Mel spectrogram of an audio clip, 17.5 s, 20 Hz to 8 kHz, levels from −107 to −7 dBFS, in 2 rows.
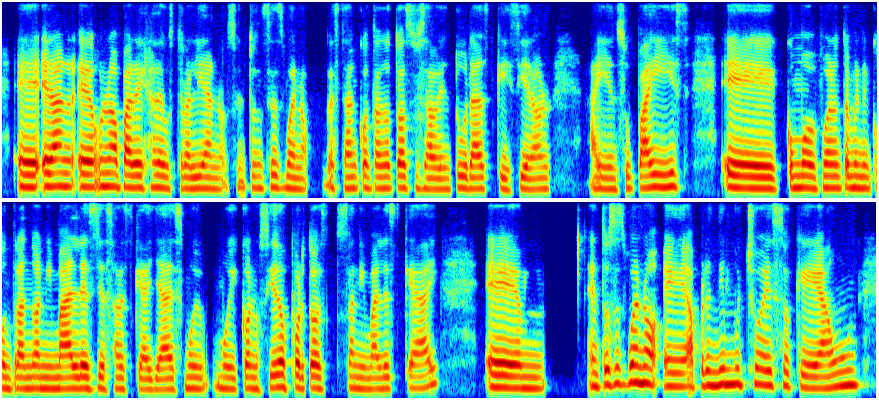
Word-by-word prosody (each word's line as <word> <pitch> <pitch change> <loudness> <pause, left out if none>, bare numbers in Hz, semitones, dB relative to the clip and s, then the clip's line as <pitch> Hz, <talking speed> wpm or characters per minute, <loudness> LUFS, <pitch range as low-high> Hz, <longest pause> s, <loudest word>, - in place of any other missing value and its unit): Eh, 190 -1 +5
eran, 205 0 +4
eh, 195 -1 +5
una 200 -1 +1
pareja 185 -1 +2
de 185 - +2
australianos. 170 -1 -4
Entonces, 180 0 -6
bueno, 170 -3 -3 0.2
estaban 175 0 -4
contando 175 -1 -2
todas 180 -1 0
sus 175 -2 -9
aventuras 170 +1 -1
que 165 - -4
hicieron 165 +1 -4 0.4
ahí 165 -1 -3
en 160 - -4
su 170 +3 -7
país. 190 - 0 0.3
Eh, 175 -3 +4
cómo 180 -1 +2
fueron 180 0 0
también 180 -1 0
encontrando 170 0 -1
animales, 170 0 +2
ya 170 - -1
sabes 165 -1 -6
que 165 - -5
allá 155 0 -1
es 160 - -8
muy 170 -1 -2
muy 170 -5 -4
conocido 180 +2 0
por 185 -3 +2
todos 175 -2 +2
estos - - -20
animales 170 0 -4
que 180 - -5
hay. 185 +8 -3 0.4
Em, 180 -3 +4 0.4
entonces, 225 +4 0
bueno, 250 -3 +4
eh, 200 0 0
aprendí 215 +1 +1
mucho 230 0 +1
eso, 215 -2 -1
que 180 -2 0
aún 210 +5 +1
175 Hz, 170 wpm, -20 LUFS, 170-190 Hz, 0.4 s, Eh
